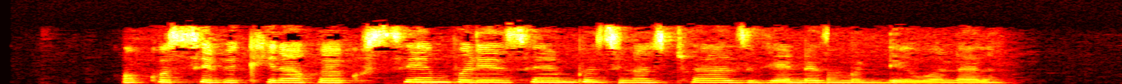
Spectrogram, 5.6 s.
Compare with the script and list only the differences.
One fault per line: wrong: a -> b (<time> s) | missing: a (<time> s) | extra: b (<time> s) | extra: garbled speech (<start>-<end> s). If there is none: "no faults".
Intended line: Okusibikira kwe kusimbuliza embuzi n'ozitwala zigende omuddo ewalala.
no faults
